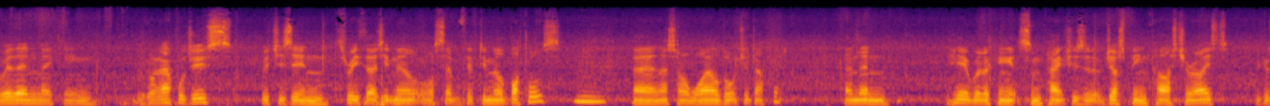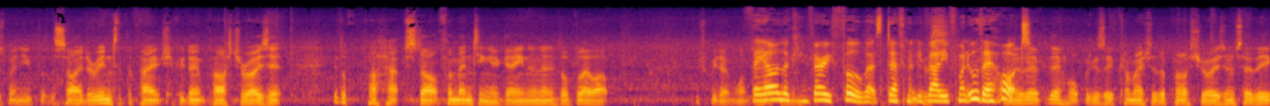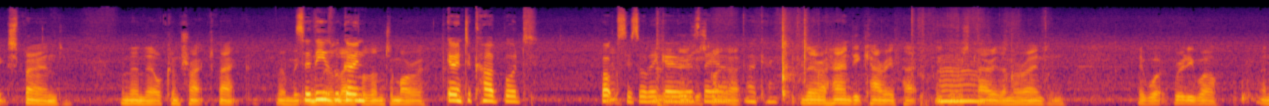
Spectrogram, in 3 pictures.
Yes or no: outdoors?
yes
